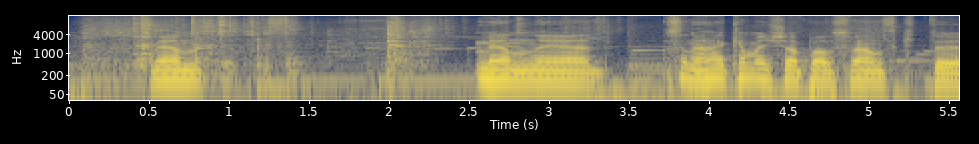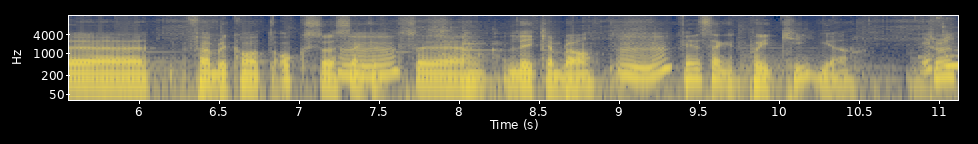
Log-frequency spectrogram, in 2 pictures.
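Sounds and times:
French casserole pot being handled: 0:00.0 - 0:03.4, 0:07.8 - 0:08.8
speech: 0:00.5 - 0:01.0, 0:02.6 - 0:11.1.

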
